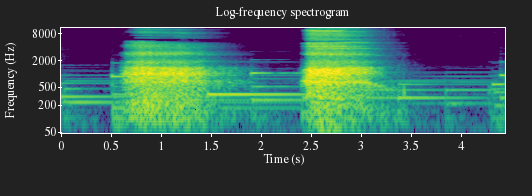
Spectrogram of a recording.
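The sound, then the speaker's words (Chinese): A tired yawn in two long, breathy exhalations, the second starting after a short pause and sounding slightly stronger, with a soft sustained tonal background underneath and no talking. “由于很累，他打了个哈欠。”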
